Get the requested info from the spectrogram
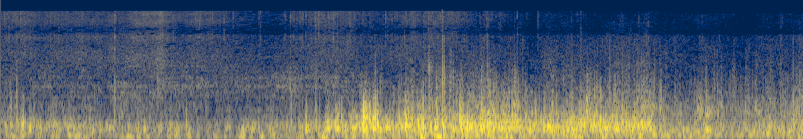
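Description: Wind buffeting a phone's microphone, a rough rumbling rush that swells a little before halfway and eases near the end.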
